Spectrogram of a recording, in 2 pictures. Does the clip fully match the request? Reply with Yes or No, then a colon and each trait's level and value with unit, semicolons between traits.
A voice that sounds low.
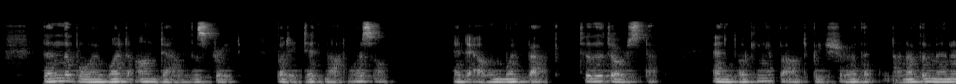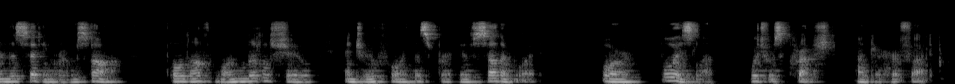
Yes: low, 120 Hz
